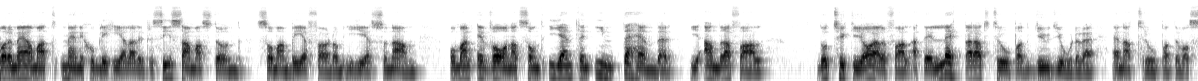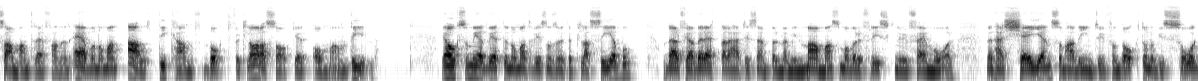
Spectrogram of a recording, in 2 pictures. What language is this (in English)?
Swedish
